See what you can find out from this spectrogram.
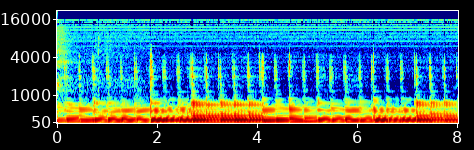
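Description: An indie pop song intro, track number 3 of an album, plays loud, with effected, chorused guitar chords struck in a steady, even rhythm over a solid bass line, and no vocals yet.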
